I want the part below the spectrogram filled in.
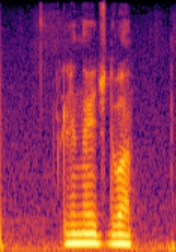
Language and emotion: Russian, neutral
